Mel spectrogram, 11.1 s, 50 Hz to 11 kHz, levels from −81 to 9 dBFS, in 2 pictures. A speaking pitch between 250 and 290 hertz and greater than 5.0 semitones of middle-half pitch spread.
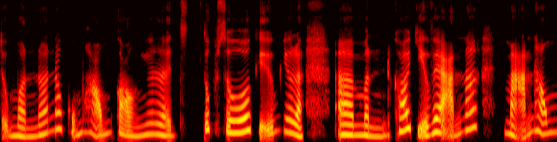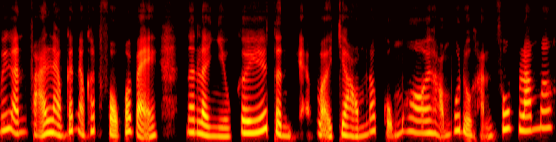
Yes: very high, 270 Hz; wide, 5.5 semitones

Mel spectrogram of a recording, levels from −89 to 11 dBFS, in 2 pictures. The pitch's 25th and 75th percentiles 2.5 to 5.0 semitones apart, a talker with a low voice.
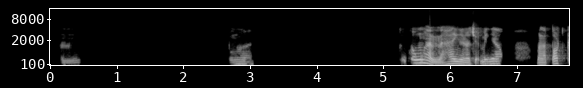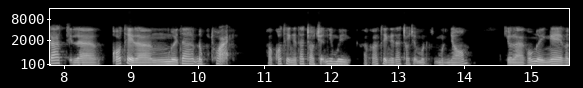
Yes: average, 4.1 semitones; low, 130 Hz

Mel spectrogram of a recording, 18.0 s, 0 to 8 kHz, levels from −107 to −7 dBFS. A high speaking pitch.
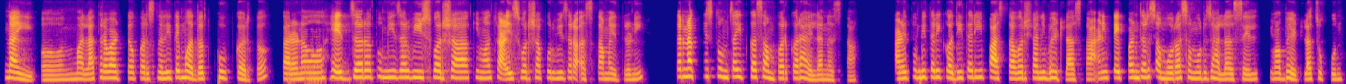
Yes: high, 215 Hz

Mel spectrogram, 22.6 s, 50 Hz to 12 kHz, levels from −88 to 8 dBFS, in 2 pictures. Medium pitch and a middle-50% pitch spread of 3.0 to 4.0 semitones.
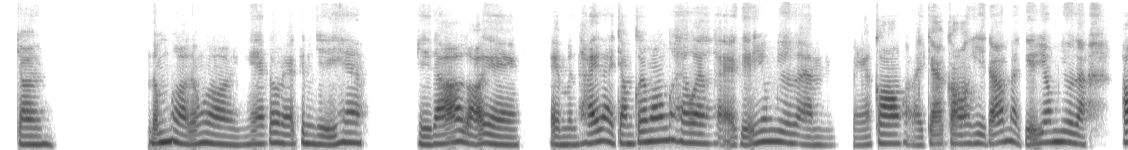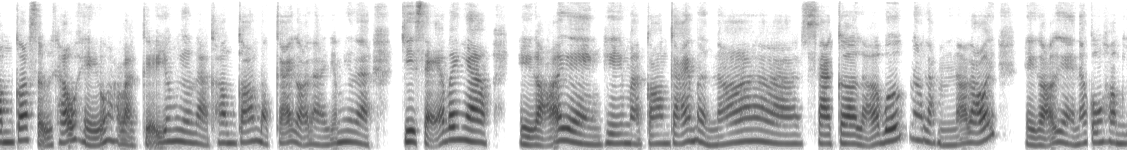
No: high, 215 Hz; average, 3.7 semitones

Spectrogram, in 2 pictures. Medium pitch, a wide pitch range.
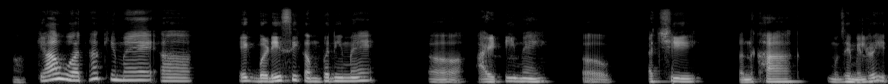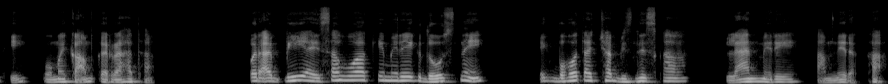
Yes: medium, 145 Hz; wide, 5.9 semitones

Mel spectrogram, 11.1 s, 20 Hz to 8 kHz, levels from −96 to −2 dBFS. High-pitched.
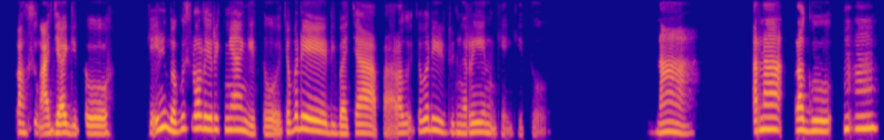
Yes: high, 205 Hz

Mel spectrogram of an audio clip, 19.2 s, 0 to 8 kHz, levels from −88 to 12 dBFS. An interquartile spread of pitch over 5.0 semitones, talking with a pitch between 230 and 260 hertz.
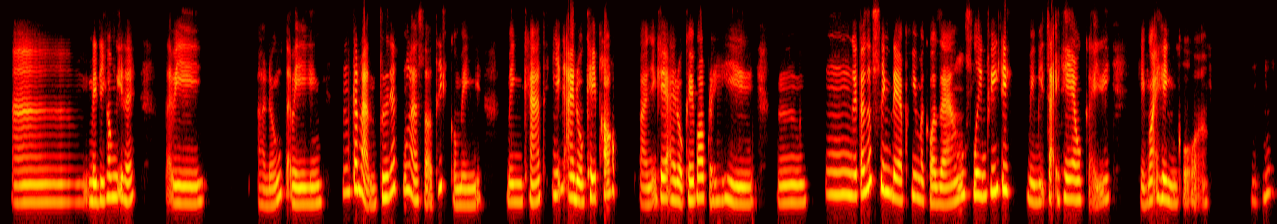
No: wide, 5.5 semitones; high, 220 Hz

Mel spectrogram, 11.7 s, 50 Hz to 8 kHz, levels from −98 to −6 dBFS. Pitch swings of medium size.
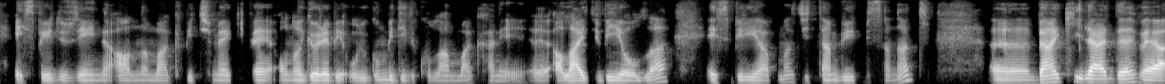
No: narrow, 1.6 semitones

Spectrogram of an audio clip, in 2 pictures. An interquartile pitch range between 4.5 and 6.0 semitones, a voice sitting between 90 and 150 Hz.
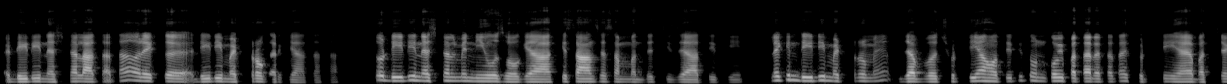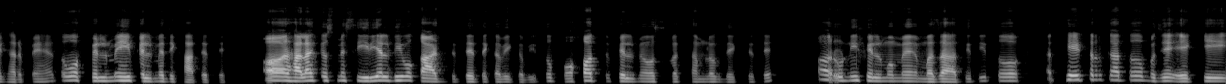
Yes: average, 4.8 semitones; medium, 140 Hz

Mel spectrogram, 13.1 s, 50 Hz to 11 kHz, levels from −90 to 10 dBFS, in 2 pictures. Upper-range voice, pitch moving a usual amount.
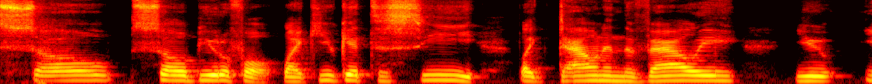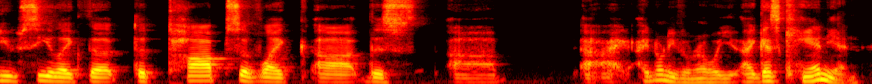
No: medium, 140 Hz; average, 3.5 semitones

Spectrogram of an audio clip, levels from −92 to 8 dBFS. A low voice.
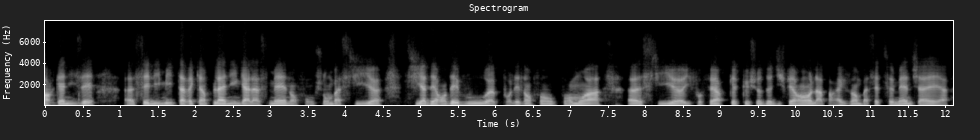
Yes: low, 115 Hz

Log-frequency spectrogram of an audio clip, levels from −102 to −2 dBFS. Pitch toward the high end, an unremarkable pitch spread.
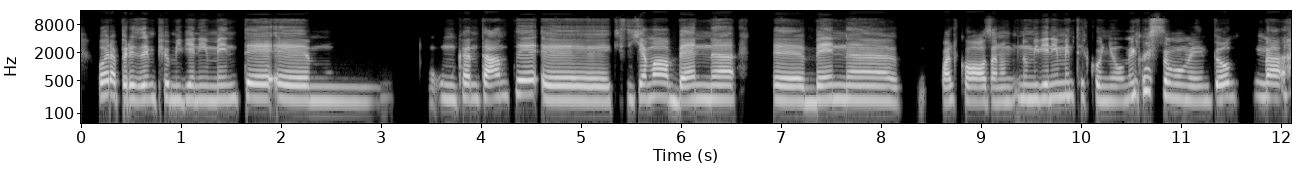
No: high, 200 Hz; narrow, 1.9 semitones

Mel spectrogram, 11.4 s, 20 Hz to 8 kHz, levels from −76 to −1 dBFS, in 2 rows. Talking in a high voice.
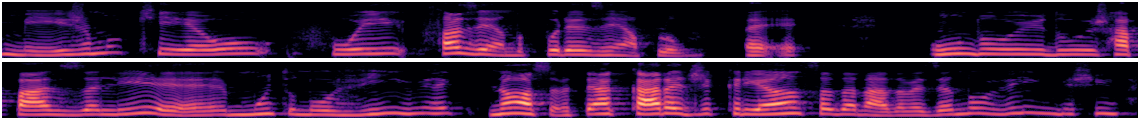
Yes: high, 245 Hz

